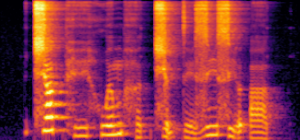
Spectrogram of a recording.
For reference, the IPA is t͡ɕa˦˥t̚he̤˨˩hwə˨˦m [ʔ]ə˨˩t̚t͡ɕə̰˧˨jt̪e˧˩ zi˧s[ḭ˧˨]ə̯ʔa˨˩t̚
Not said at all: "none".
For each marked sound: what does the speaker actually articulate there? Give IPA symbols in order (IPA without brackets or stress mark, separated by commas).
h, ḭ˧˨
